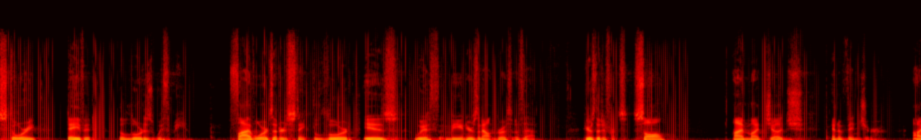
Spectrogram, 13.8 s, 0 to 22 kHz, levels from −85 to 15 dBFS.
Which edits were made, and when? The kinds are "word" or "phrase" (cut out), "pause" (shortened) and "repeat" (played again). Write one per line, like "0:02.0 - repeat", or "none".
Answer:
0:05.4 - pause

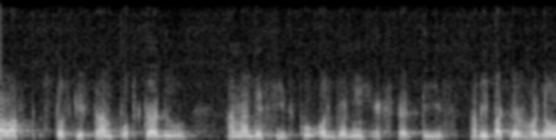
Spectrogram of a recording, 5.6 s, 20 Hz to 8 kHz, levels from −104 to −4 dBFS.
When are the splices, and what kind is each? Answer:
none

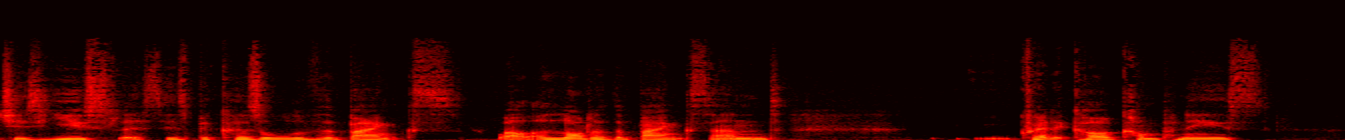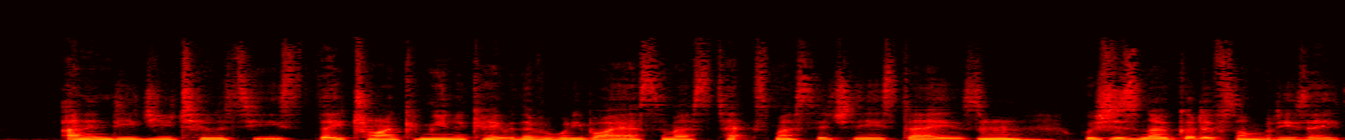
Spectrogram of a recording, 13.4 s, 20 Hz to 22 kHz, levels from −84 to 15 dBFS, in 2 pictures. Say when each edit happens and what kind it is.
none

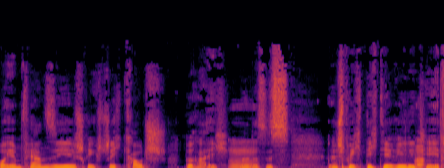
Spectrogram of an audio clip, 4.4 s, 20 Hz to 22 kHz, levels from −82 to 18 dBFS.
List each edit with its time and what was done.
none

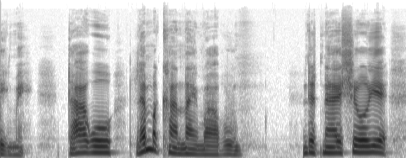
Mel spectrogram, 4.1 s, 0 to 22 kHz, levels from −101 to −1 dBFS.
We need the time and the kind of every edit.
0:03.0 - word

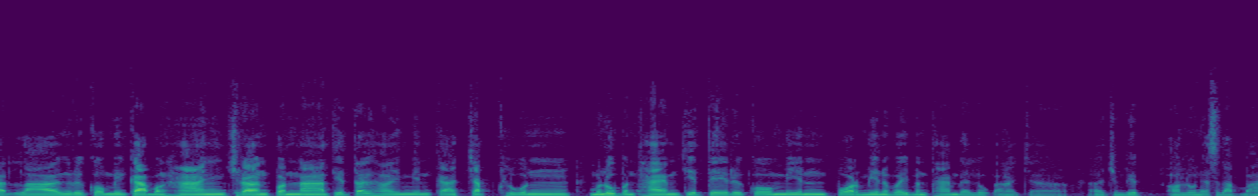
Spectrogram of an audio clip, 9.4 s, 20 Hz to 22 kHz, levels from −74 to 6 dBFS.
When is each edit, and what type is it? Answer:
0:04.4 - pause

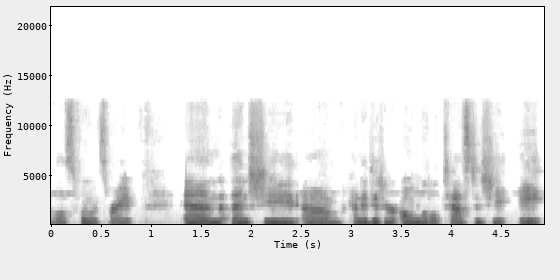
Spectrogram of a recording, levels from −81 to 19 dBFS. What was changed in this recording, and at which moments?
0:01.8 - word

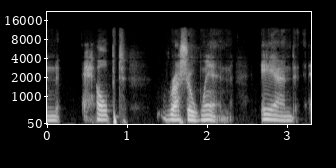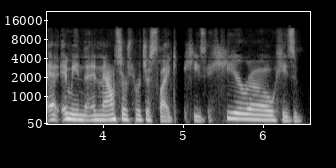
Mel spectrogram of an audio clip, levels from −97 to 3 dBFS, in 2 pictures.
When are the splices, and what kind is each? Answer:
none

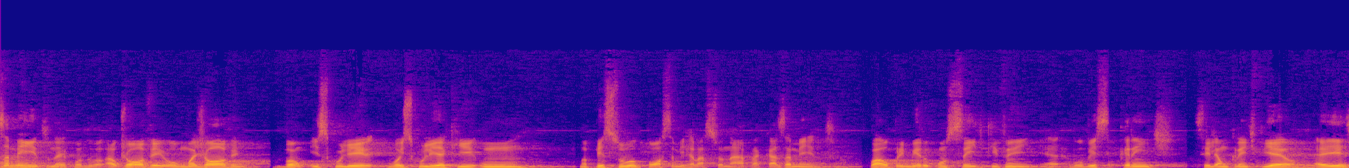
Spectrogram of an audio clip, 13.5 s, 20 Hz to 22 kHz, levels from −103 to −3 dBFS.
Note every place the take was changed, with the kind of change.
0:01.2 - word
0:02.7 - pause
0:05.7 - pause
0:06.4 - phrase
0:08.6 - pause
0:11.1 - phrase
0:11.8 - pause

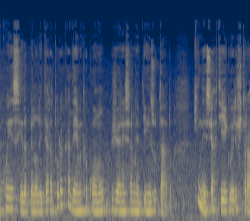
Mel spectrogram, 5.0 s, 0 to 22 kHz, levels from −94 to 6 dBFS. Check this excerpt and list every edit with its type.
none

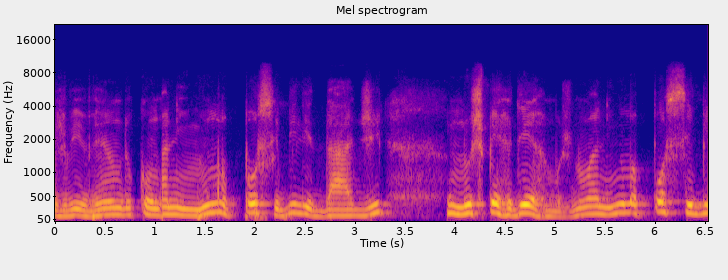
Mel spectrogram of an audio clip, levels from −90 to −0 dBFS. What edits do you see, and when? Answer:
0:01.1 - phrase
0:03.9 - word

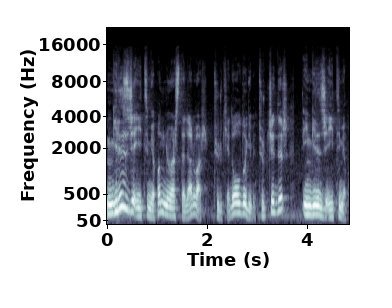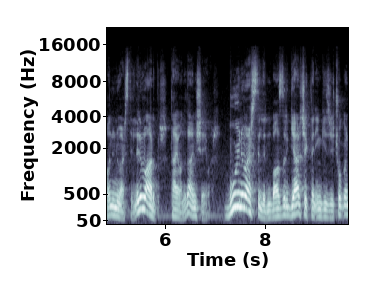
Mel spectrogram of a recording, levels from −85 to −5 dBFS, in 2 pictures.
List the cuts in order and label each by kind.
0:03.0 - phrase
0:03.7 - pause
0:07.1 - pause

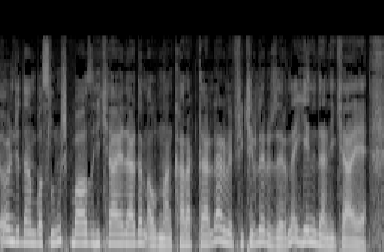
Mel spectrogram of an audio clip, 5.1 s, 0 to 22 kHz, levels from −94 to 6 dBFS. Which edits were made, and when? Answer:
none

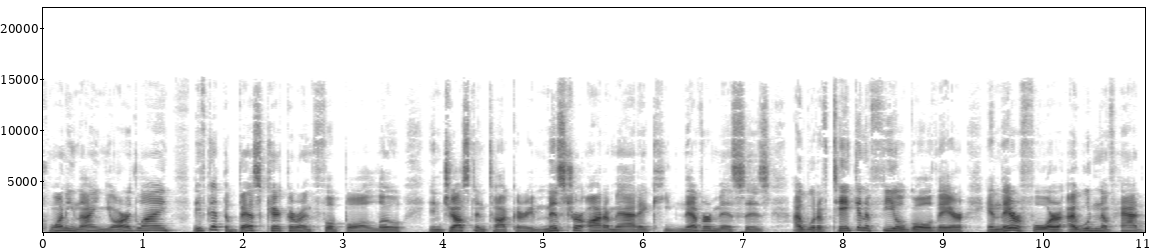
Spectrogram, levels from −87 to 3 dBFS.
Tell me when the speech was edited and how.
none

